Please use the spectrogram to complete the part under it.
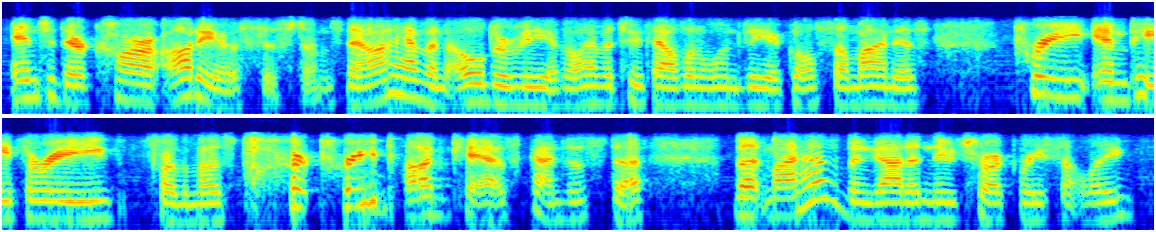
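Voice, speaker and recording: A woman's voice: sits low, dry recording. Friendly woman guest on a dry phone line. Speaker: interview guest, author. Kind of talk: interview radio chat.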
